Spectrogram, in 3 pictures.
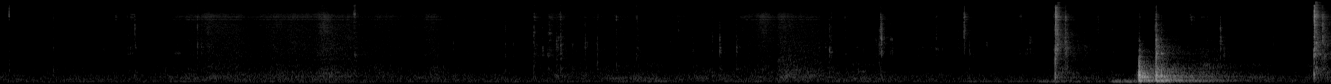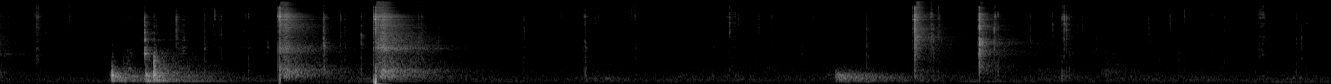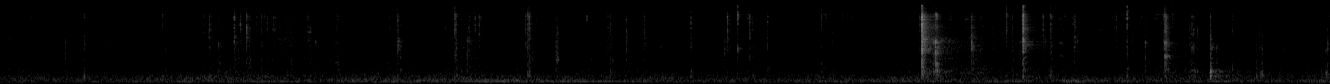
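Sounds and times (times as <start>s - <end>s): packaging rustling and scraping: 1.2s - 10.4s.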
